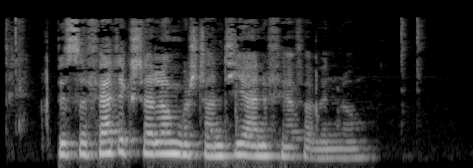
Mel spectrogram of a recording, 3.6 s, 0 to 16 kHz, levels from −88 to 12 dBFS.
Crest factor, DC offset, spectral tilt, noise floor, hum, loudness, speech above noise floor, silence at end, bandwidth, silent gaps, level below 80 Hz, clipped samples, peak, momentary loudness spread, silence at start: 18 dB; under 0.1%; -3.5 dB/octave; -52 dBFS; none; -20 LUFS; 31 dB; 0.8 s; 11.5 kHz; none; -66 dBFS; under 0.1%; -4 dBFS; 17 LU; 0.05 s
